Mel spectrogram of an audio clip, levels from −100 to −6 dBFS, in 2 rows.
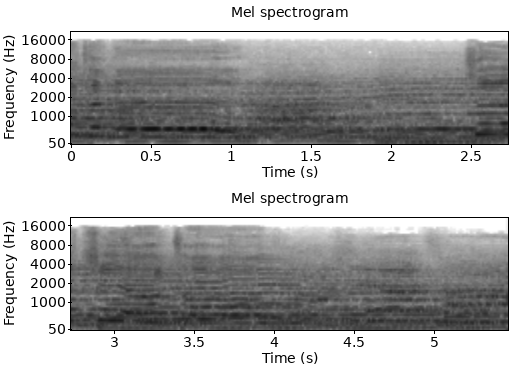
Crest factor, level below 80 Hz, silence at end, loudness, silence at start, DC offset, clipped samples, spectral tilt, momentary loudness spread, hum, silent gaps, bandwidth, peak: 14 dB; -54 dBFS; 0 s; -20 LUFS; 0 s; under 0.1%; under 0.1%; -4 dB/octave; 7 LU; none; none; 16 kHz; -6 dBFS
